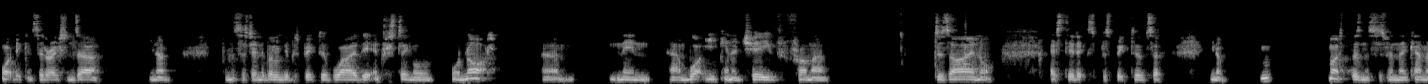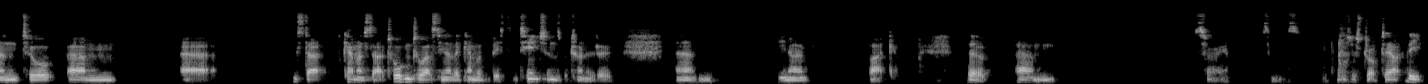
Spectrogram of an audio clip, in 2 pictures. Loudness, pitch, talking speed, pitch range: -24 LUFS, 110 Hz, 150 wpm, 105-115 Hz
